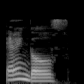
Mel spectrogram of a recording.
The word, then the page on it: angles: British English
